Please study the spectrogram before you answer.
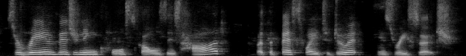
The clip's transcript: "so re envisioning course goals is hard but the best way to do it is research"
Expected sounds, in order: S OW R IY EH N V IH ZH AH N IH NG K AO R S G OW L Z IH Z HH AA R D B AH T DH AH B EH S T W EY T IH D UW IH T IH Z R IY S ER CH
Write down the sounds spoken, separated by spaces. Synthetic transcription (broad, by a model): S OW R IY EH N V IH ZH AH N IH NG K AO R S G OW L Z IH Z HH AA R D B AH T DH AH B EH S T W EY T IH D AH IH T IH Z R IY S ER CH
